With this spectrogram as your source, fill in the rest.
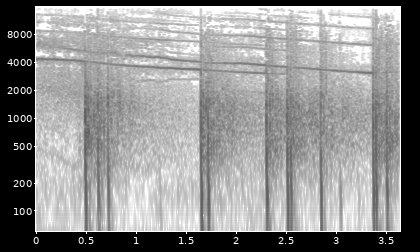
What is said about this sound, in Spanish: El sonido de la pólvora en petardos, tracas, cañones, mascletás, un elemento de nuestra cultura, sí, pero que también plantea, como con el viento, una importante cuestión de seguridad.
